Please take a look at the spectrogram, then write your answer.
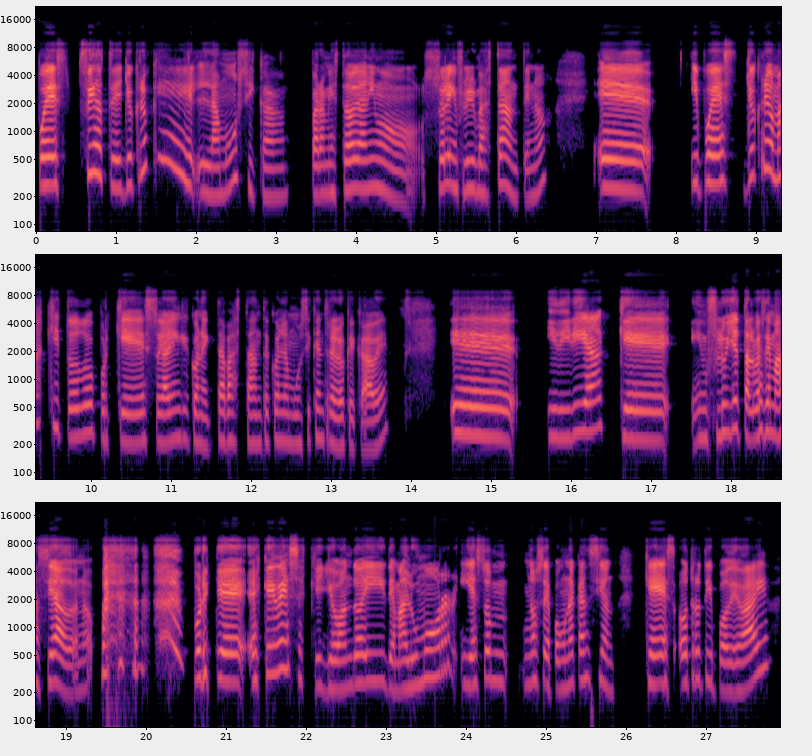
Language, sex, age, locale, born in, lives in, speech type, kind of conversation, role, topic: Spanish, female, 50-54, es-VE, Venezuela, Portugal, conversation, unstructured, none, ¿Cómo influye la música en tu estado de ánimo diario?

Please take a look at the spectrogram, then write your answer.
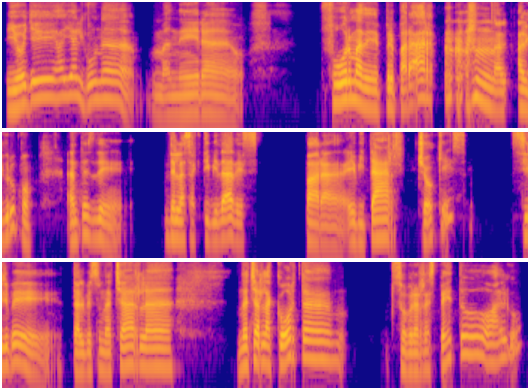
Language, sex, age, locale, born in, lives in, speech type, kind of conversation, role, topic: Spanish, male, 25-29, es-MX, Mexico, Mexico, read, expert-assistant, asker, ¿Cómo promover la inclusión y el respeto ante creencias religiosas diversas en un equipo?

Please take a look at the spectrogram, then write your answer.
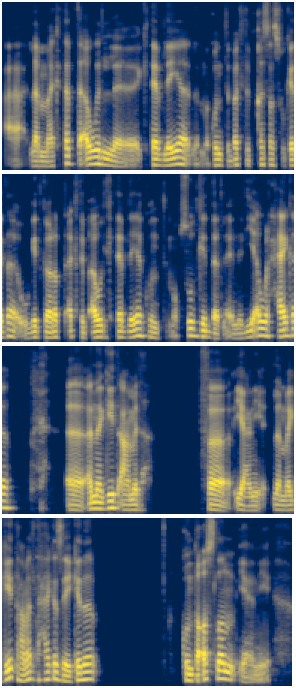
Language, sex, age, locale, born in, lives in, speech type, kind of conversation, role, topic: Arabic, male, 20-24, ar-EG, Egypt, Egypt, conversation, podcast, guest, إيه أحلى تجربة قضّيت فيها وقتك وإنت مستمتع؟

